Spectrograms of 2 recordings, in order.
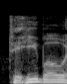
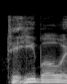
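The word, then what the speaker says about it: Taheebo: Tahibo is spelled T like Tom, A-H-E-E-B like boy, O, then continue with the word tea and then the word club.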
